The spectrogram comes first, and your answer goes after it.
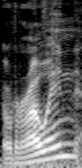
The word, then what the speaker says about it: Rouen: Toronto in Canada and Rouen, I believe is how it's pronounced, in France.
